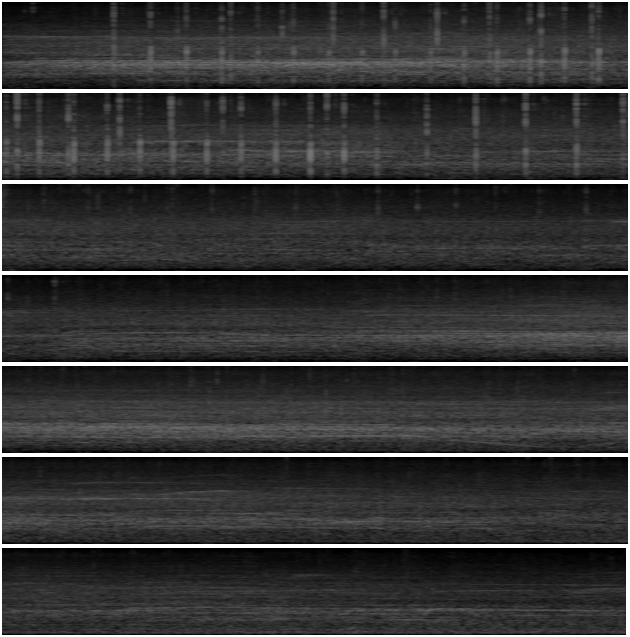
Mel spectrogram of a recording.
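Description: Large crowd applauding and cheering. For the first nine seconds or so, sharp individual claps stand out close by; after that the sound settles into a steadier din of clapping and voices, swelling again about two-thirds of the way through.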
